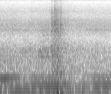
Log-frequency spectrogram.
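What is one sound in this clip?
A car crashes hard into a barrier.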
